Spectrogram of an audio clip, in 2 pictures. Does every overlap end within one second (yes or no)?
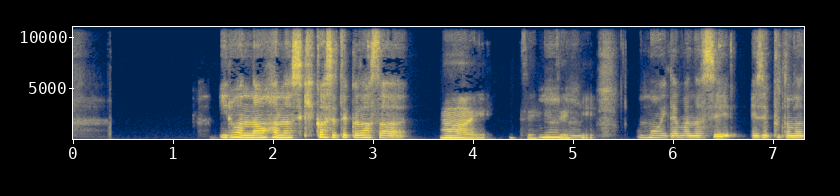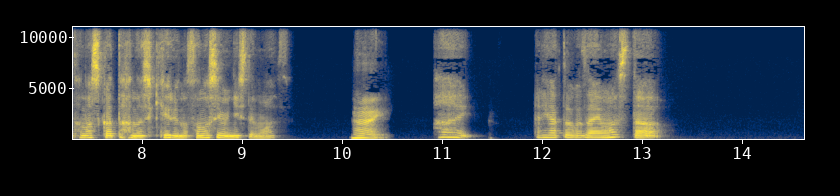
yes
